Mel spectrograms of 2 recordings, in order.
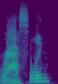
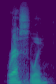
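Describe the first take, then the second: First: The word is said with a country pronunciation. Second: The word is said with its standard pronunciation.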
